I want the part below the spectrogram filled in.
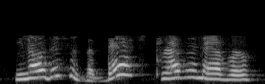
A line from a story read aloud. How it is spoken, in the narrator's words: I exclaimed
